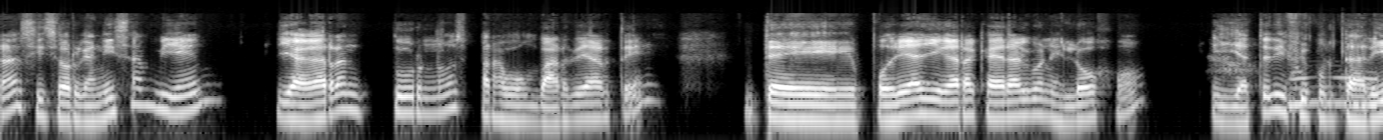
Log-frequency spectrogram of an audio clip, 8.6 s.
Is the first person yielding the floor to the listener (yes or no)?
no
